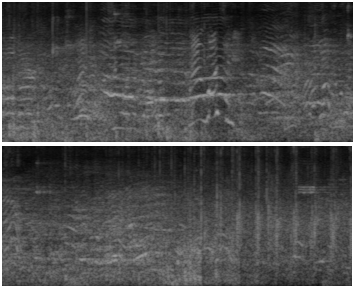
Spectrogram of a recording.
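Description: Basketball gym game sound: many spectators' voices and shouts over players' sneakers squeaking on the hardwood floor and a basketball bouncing as the teams run the court.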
